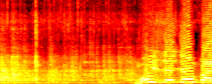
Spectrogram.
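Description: A metal village hand pump being worked: its handle and pump head clank and rattle as the handle is pumped. A voice comes in loudly about one and a half seconds in.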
